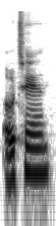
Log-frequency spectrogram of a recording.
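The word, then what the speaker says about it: Autin: my name is last name is spelled a-u-t-i-n otan occasion so you can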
